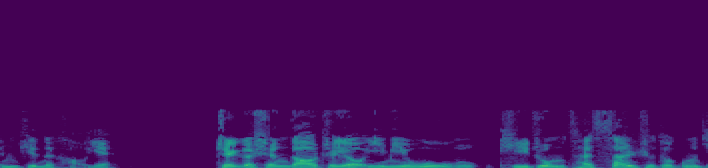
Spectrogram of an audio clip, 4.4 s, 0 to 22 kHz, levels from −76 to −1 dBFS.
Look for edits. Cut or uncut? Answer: uncut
